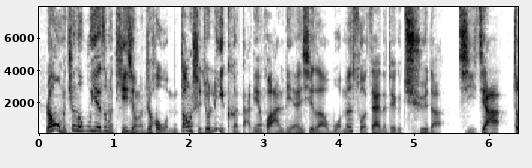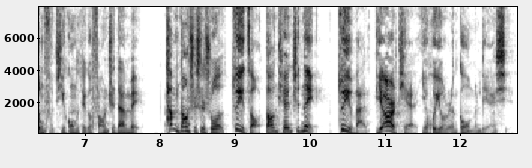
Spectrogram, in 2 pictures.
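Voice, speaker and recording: A man co-hosting a casual podcast, telling a story in an animated way and laughing often. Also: a little high, fast, hardly any pauses, slightly rough. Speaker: podcast co-host.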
